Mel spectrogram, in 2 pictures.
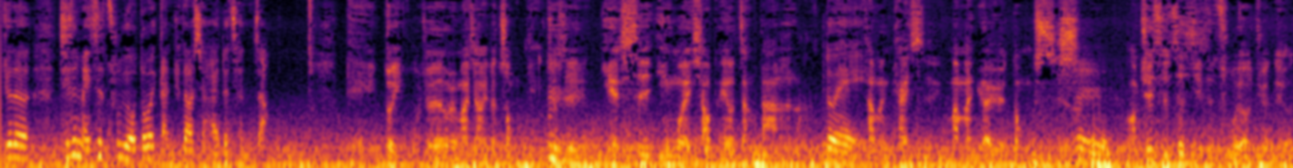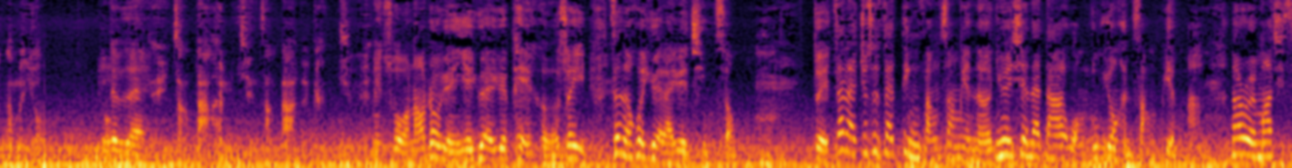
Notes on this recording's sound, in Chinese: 音質預警。本集在車上錄音、底躁較為明顯。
